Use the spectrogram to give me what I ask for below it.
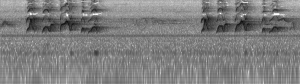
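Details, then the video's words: Yellow grosbeak (Pheucticus chrysopeplus) sings two bursts of rich, warbled, slurred phrases about two seconds apart, over a faint steady hum. "Canto Del Pico Grueso Amarillo"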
